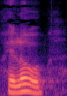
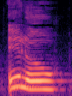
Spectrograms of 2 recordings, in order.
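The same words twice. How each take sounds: First: The initial h sound is pronounced. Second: The initial h sound is dropped. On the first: This is how it is said in English. "au lieu de dire" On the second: This is how people in France say it. "on ne prononce pas le H des mots anglophones"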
